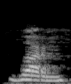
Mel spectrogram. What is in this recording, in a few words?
"warm", Proto Germanic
